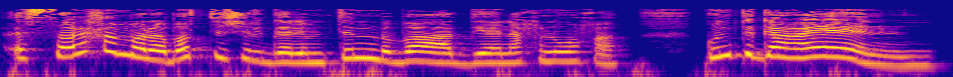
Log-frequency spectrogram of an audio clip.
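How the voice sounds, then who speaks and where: A woman's voice: sits high, fairly quick, lightly acted. A woman voicing a drowsy, offhand Egyptian cop. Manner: sleepy, offhand. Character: drowsy, laid-back male police officer on the phone.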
